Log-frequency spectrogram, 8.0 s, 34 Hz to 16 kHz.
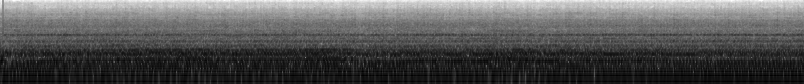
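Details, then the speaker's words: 1985 Mercury outboard after carb rebuild, mixture (fuel-air) screws turned fully in: steady two-stroke drone with no rise in revs as it leans out and chokes off toward stalling; then backed out to a turn and a half. "Alright, so I went all the way in. You can see it choke the engine off, so I'm just going to fire it back up."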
